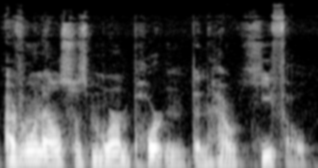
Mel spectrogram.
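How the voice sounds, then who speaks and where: A story narrator reading scripted fan fiction. The voice is soft and mellow, sitting at a middle pitch with little brightness. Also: animated, fairly quick, husky.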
